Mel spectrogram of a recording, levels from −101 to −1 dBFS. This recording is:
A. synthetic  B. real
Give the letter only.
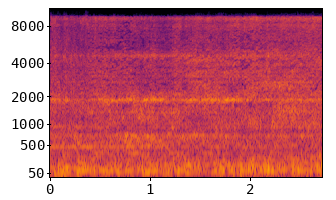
A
